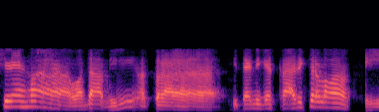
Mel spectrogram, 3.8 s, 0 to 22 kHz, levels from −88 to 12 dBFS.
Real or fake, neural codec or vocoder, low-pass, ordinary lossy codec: fake; codec, 16 kHz in and 24 kHz out, 0.6 kbps, FireRedTTS-2 codec; 3.6 kHz; none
